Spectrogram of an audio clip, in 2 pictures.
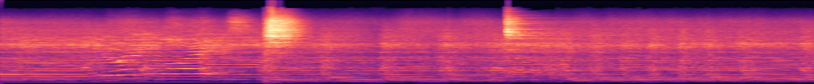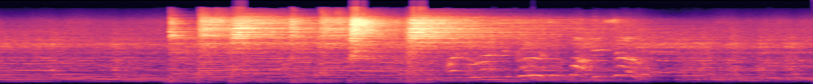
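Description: Live heavy hardcore band playing: electric guitar, bass guitar and drum kit. Cymbal crashes land about three seconds in, again at five seconds, and several times in the second half.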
